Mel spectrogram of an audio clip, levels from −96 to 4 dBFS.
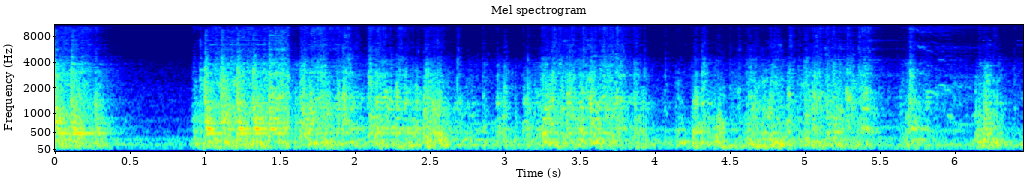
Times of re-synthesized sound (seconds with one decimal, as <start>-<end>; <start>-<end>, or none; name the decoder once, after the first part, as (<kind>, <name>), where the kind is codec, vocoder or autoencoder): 1.9-5.1 (vocoder, WaveNeXt)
